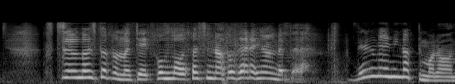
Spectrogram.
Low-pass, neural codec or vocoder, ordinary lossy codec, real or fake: 7.2 kHz; codec, 16 kHz, 1 kbps, FunCodec, trained on LibriTTS, 50 frames a second; none; fake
